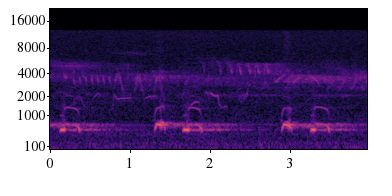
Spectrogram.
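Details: Common cuckoo (Cuculus canorus) on a May evening in forest at Vändra, Pärnu County, Estonia, gives its soft two-note 'cu-coo', higher then lower, about every one and a half seconds, with a slightly unusual falling pattern, small birds whistling behind.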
